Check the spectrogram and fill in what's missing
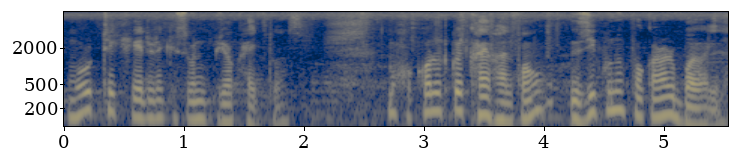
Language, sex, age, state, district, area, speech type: Assamese, male, 45-60, Assam, Morigaon, rural, spontaneous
